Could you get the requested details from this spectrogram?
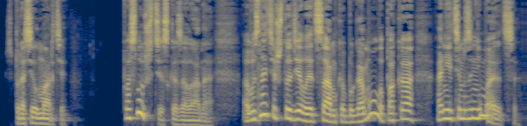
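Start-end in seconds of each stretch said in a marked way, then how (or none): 1.7-2.2 lightly voiced blonde. 3.3-7.0 lightly voiced blonde.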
